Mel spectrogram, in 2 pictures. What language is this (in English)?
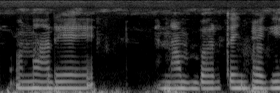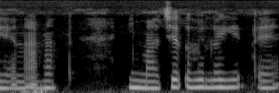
Santali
